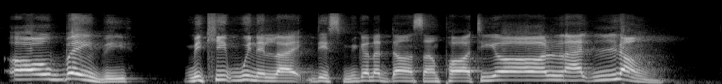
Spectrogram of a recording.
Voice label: happy, speech; fertig classic games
